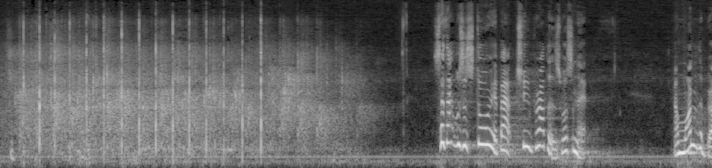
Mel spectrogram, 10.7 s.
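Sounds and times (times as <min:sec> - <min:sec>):
children clapping: 0:00.0 - 0:05.7
speech: 0:00.2 - 0:00.4, 0:06.6 - 0:08.9, 0:10.1 - 0:10.6.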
